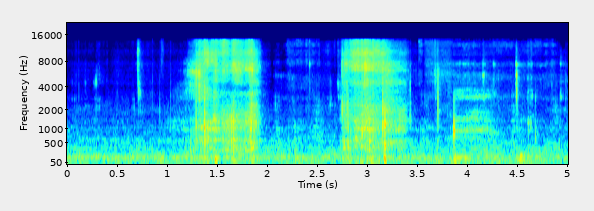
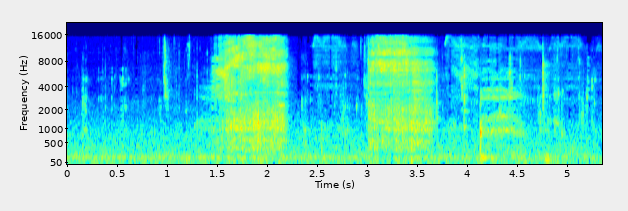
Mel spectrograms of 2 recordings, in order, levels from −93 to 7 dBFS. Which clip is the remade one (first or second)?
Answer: first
